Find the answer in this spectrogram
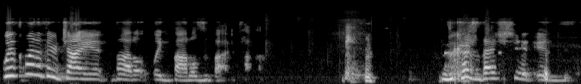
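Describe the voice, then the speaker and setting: A woman's voice: fairly high pitch, sing-song, takes it slowly, a crowd in the background, low-quality recording. A woman in her thirties, a podcast guest, joking about herself with lots of laughter and dramatic exclamations. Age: 30s. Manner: self-mocking, laughs a lot, dramatic exclamations. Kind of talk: casual chat.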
